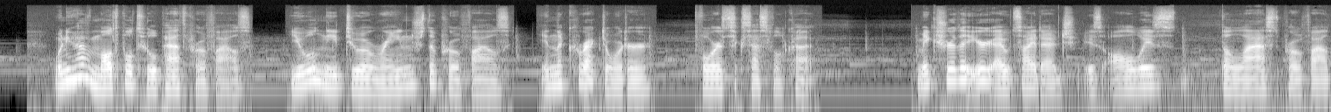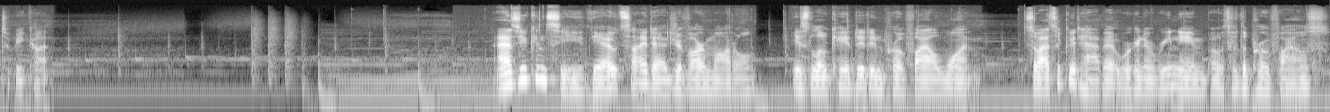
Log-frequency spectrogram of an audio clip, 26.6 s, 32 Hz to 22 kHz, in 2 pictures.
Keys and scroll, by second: 22.4-26.0 typing.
